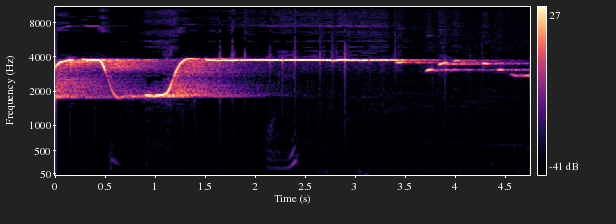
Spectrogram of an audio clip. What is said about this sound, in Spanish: ¿Quieres ya? Que silbe. Que silbe, va, que silbe.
